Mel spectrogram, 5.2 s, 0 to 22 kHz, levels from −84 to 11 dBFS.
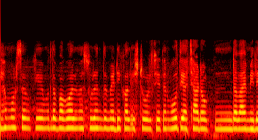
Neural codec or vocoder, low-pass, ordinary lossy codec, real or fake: none; none; none; real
